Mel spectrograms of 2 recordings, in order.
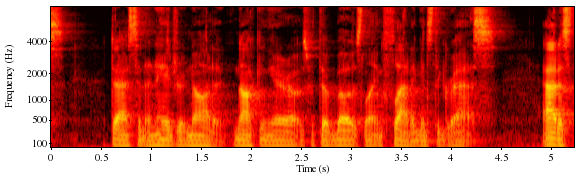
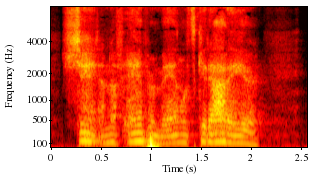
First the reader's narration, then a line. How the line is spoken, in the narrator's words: hissed Hadra under his breath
